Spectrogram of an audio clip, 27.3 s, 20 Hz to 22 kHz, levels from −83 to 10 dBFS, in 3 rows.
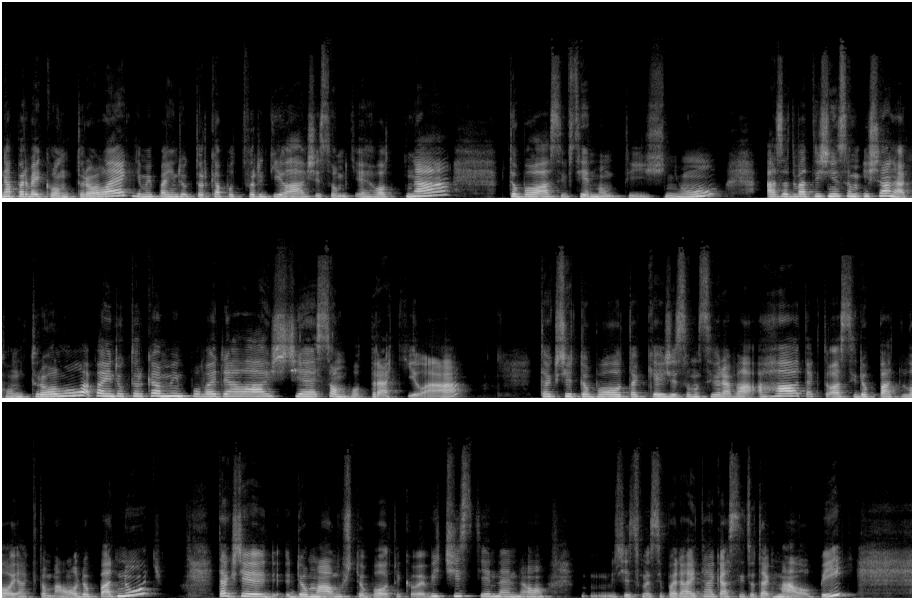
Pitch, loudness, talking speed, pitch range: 230 Hz, -20 LUFS, 150 wpm, 215-265 Hz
